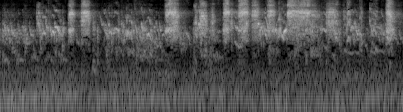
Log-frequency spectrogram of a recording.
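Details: Budgerigars, a breeding pair kept in a colony, chattering: dense high warbled chirps and squawks in bursts, nearly continuous, with short scratchy notes between.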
